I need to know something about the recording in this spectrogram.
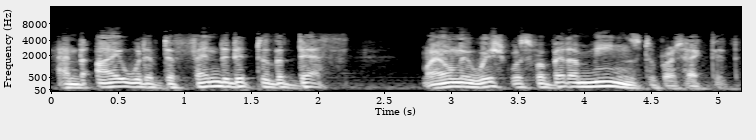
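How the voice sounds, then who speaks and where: An actor playing a proud, bitter disgraced alien space captain in a radio drama, with formal, theatrical defiance. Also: male voice, medium pitch, expressive, moderate pace, natural voice. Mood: defiant. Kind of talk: old-time radio drama acting. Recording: dull, noisy radio drama recording.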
